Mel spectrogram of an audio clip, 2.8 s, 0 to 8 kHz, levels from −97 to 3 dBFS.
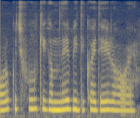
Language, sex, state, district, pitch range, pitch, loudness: Hindi, female, Arunachal Pradesh, Papum Pare, 210-230 Hz, 215 Hz, -12 LUFS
